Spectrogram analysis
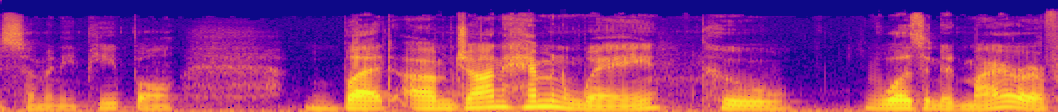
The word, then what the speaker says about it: Heminway: This is a book called In Full Flight, A Story of Africa and Atonement by John Heminway, not Hemingway, Heminway.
